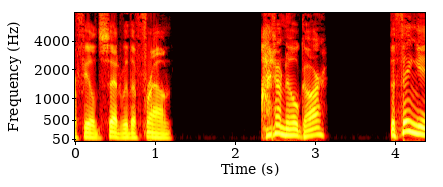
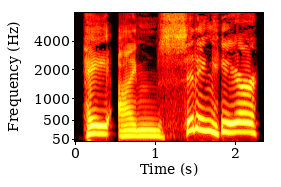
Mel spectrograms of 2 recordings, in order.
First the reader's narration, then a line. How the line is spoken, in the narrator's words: Bob exclaimed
